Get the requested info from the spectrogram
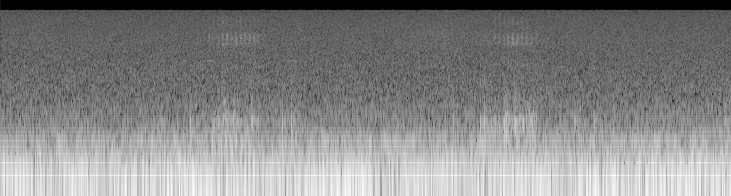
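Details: Low, steady purring from Heidi, an older rescued cat being massaged, with two faint breathy swells over a few seconds against the constant rumble.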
